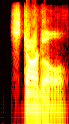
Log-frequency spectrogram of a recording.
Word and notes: startle: American English

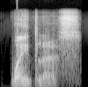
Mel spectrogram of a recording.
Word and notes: Weightless: British English

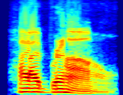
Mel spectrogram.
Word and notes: highbrow: American English

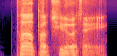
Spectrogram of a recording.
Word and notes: perpetuity: British English

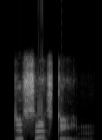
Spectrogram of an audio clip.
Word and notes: disesteem: British English

